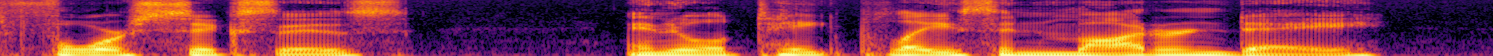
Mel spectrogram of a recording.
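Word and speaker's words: 6666: And then there's another one called 666, pronounced 4 sixes, and it will take place in modern day, contemporaneously to Yellowstone.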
